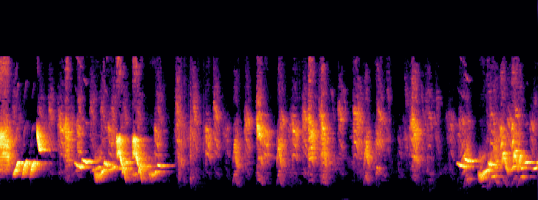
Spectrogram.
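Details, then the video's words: Male double-collared seedeater song aimed at readying females: energetic rapid chatter mixing harsh buzzy notes and bright sliding whistles, continuous for several seconds with a short lull before resuming. "Coleiro Massai cantando pra aprontar as fêmeas!!!"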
